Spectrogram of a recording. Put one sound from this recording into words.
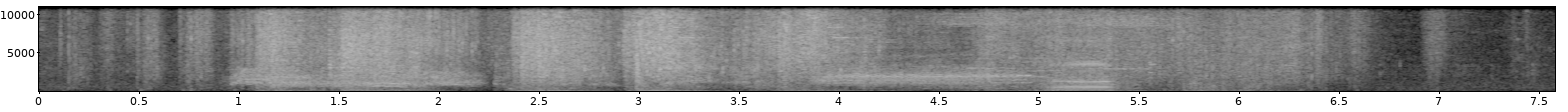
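A sword slashes and clangs against armour.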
